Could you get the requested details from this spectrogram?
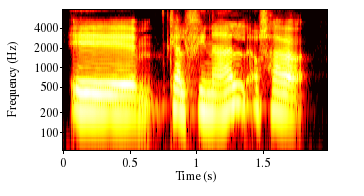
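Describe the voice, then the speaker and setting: A woman's voice: medium pitch, steady tone, slow, a little mellow, clean tone. A young woman from Spain in a reflective panel conversation, often restarting her sentences and checking in with "¿no?". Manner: reflective, many restarts and tag questions. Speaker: podcast co-host.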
